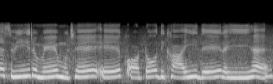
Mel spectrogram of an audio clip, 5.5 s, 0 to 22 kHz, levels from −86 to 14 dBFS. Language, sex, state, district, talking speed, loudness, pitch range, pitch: Hindi, female, Madhya Pradesh, Katni, 100 wpm, -9 LUFS, 240-275 Hz, 260 Hz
